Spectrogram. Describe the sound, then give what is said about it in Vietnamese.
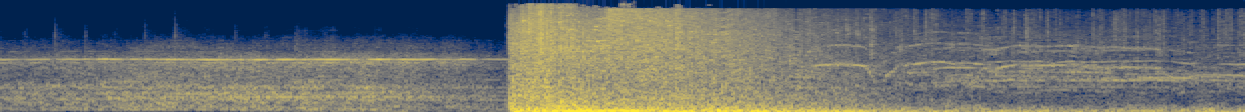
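A hijacked airliner crashing into the World Trade Center: a steady, high-pitched jet engine whine cuts to a sudden loud explosive impact, followed by a dense roaring rumble that slowly eases. “Một tiếng sau đó, hai chiếc máy bay bị không tặc nắm giữ đã đâm thẳng vào trung tâm thương mại thế giới.”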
